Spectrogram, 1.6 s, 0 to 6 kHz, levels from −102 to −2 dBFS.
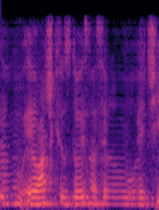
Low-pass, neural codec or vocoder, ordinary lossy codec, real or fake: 5.4 kHz; vocoder, 24 kHz, 100 mel bands, Vocos; none; fake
